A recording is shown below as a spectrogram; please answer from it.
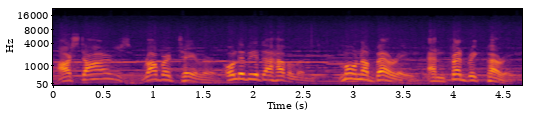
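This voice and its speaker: High, animated 1930s American radio announcer man. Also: fairly quick. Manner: formal, declamatory. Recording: dull 1930s radio broadcast with music.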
